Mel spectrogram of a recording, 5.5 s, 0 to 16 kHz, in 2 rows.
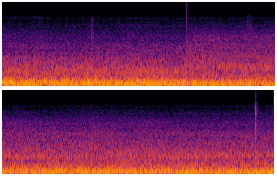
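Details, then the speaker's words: Mercedes ML350 road test after maintenance, AC turned down: even tire and road rumble at steady speed, no clunks, knocks or hums over bumps from axles, suspension, control arms or tires; normal road noise. "don't hear any noises from the axles from the suspension from the control arms from the tires i don't hear anything"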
